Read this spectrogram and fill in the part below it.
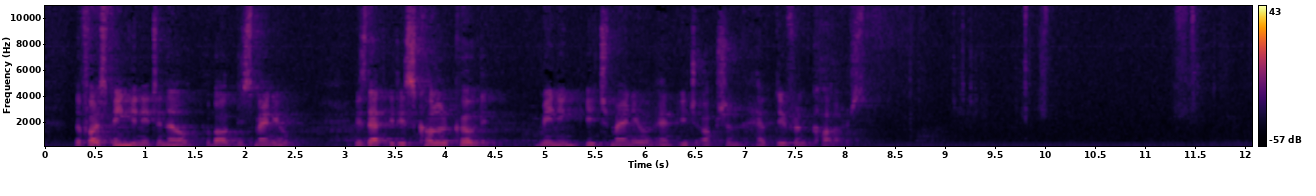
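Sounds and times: steady low hum: 0.0s - 12.0s
paper leaflet rustling: 8.6s - 10.1s.

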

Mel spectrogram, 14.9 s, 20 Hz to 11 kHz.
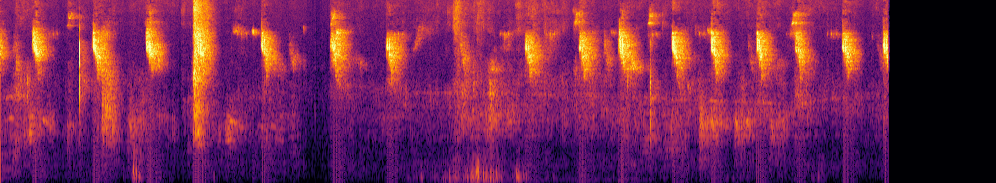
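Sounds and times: faint birds chirping: 0.0s - 13.4s.

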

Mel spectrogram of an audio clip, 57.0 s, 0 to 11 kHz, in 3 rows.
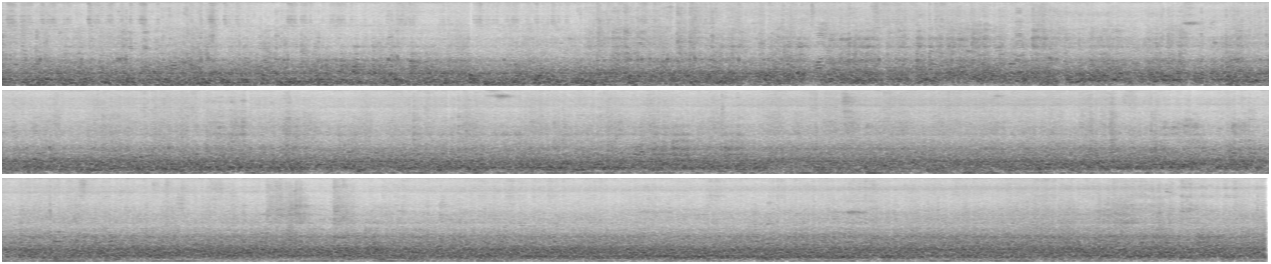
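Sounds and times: clacks over rail joints: 0.0s - 32.6s, 34.0s - 45.0s
subway train wheels rumbling: 0.0s - 57.0s.

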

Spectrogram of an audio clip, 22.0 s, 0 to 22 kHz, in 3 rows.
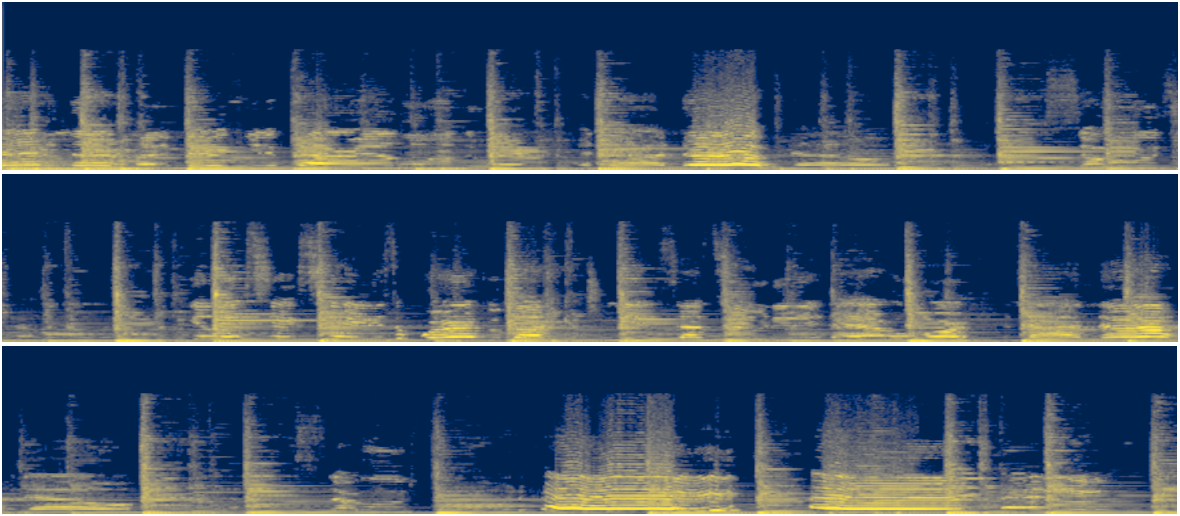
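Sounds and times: acoustic guitar strumming: 0.0s - 22.0s
woman singing: 0.0s - 22.0s.

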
